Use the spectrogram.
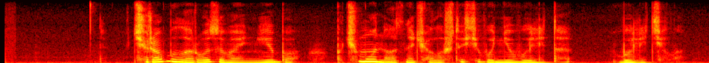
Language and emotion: Russian, sad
